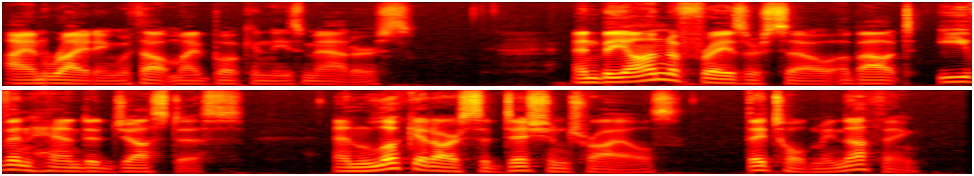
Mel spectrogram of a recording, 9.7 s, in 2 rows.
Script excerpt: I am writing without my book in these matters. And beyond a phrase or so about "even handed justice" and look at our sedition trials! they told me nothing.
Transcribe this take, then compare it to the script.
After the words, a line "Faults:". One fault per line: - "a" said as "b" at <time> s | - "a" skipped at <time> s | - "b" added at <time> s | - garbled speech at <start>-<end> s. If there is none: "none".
I am writing without my book in these matters. And beyond a phrase or so about "even handed justice" and look at our sedition trials! they told me nothing.
Faults:
none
